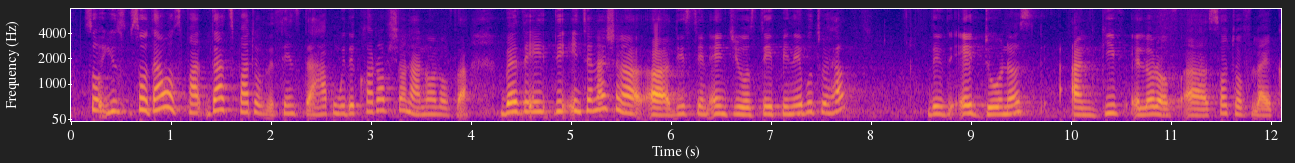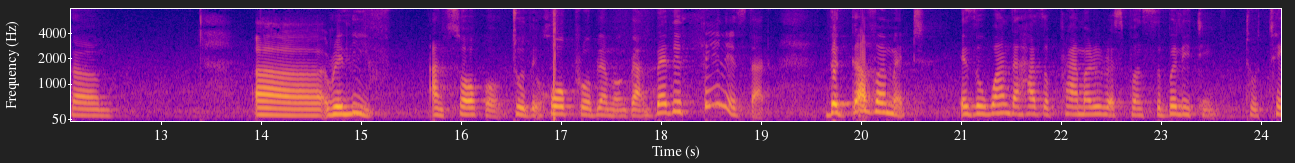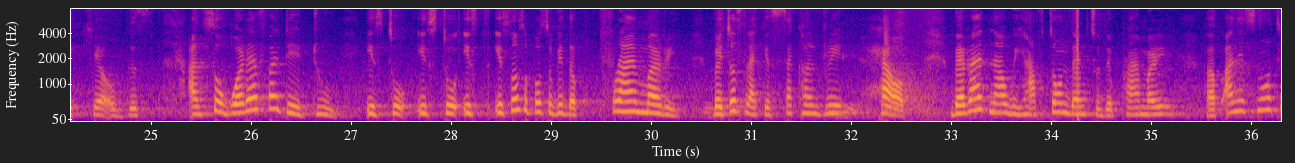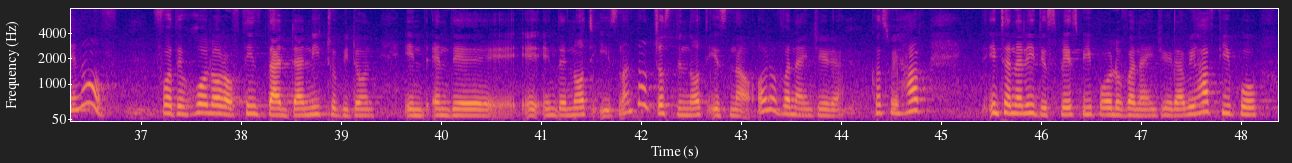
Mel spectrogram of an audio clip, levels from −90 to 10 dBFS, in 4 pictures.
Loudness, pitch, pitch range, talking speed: -19 LUFS, 200 Hz, 180-235 Hz, 190 wpm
